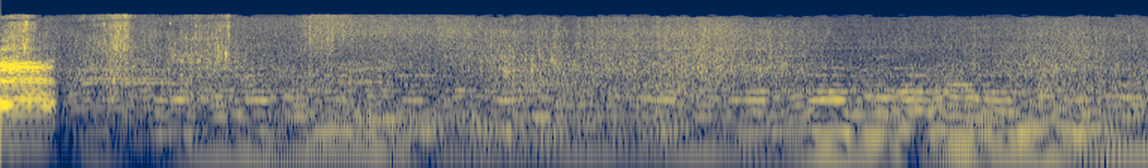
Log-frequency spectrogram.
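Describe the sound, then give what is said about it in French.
Sheep bleat continuously up close, several overlapping voices forming a dense, sustained chorus of wavering cries, with a soft wash of wind or surf underneath. Heard while walking through the meanders of the Molières, on low tidal ground in a hollow at sheep height. “Ah, et nous arrivons carrément au cul des moutons.”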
